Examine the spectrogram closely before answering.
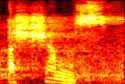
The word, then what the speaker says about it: asy-syams: Maksud alif lam syamsiyah qamariyah itu maksudnya bacalah al, alif lam, al, syamsiyah seperti dalam kalimat asy-syams.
